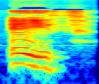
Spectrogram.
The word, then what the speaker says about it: eighth: Eighth, eighth. La GH no suena, así es que nos brincamos de la A a la TH.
